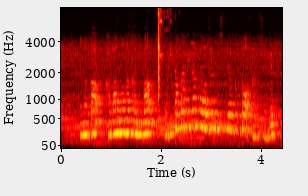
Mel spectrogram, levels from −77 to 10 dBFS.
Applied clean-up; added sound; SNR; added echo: none; Shatter; 11 dB; reverberation time 1.2 s.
